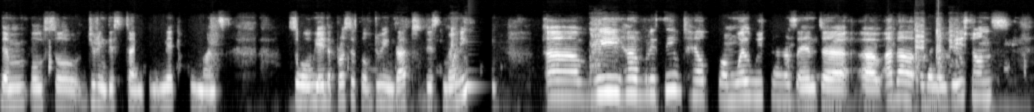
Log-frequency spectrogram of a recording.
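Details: Dysarthria in an adult living with cerebral palsy; his speech is hard to transcribe.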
